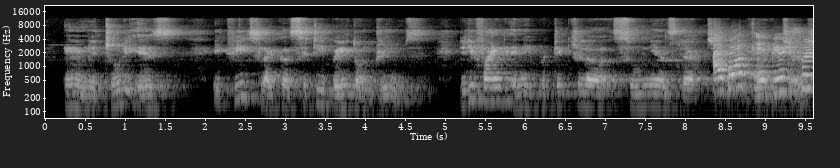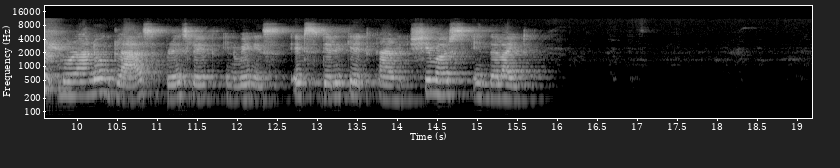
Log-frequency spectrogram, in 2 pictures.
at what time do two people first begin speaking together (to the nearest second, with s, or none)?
8 s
